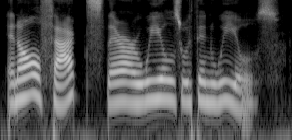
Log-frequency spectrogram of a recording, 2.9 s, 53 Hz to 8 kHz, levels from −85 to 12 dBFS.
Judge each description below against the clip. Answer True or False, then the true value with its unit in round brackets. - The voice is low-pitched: False (215 Hz)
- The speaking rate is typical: True (165 wpm)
